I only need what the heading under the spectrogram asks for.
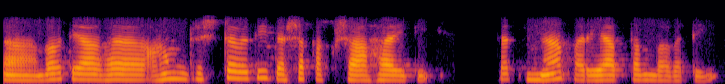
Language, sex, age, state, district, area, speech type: Sanskrit, female, 45-60, Tamil Nadu, Thanjavur, urban, conversation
